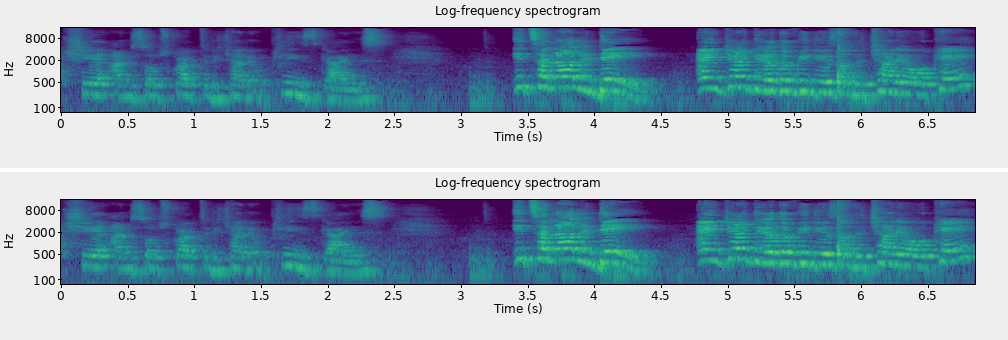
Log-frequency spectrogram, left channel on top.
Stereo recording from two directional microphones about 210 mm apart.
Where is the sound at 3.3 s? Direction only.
20° left (ahead or behind).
